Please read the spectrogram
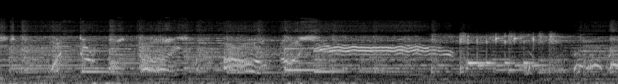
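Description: Animatronic plush dog toy playing a song through its small built-in speaker: a singing voice with music, thin and without bass, with a held wavering note about halfway through.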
